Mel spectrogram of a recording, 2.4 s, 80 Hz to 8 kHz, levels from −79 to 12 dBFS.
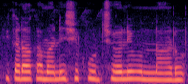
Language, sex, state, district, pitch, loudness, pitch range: Telugu, female, Telangana, Hyderabad, 215 Hz, -14 LUFS, 200-220 Hz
